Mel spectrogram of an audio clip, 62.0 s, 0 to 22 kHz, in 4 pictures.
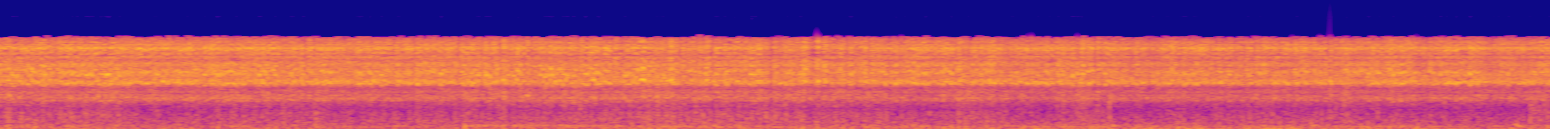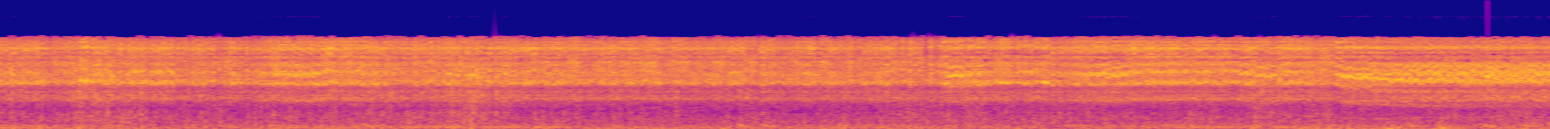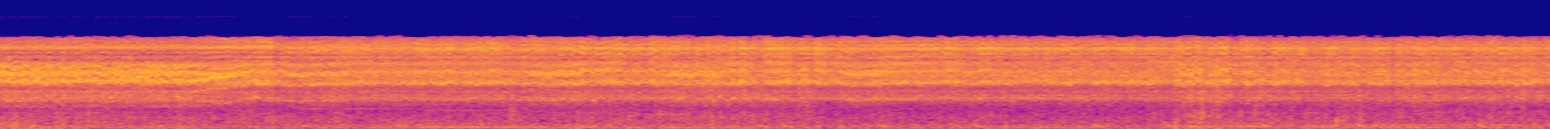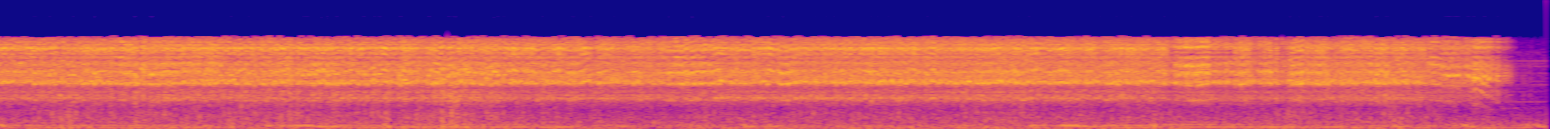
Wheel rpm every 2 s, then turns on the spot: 230, 230, 230, 240, 230, 230, 230, 240, 230, 230, 230, 230, 230, 230, 210, 200, 210, 230, 220, 220, 230, 230, 230, 230, 230, 230, 230, 230, 230, 230, 130.
none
